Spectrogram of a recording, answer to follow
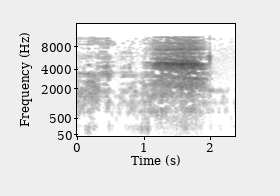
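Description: A man drawing an audible breath: a soft hiss about a second long in the second half, after a faint click at the start.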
